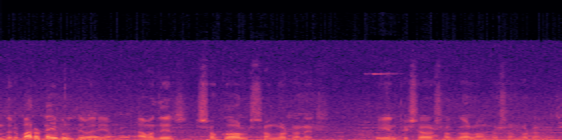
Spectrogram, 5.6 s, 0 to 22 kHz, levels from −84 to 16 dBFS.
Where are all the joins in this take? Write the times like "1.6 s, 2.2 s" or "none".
1.2 s

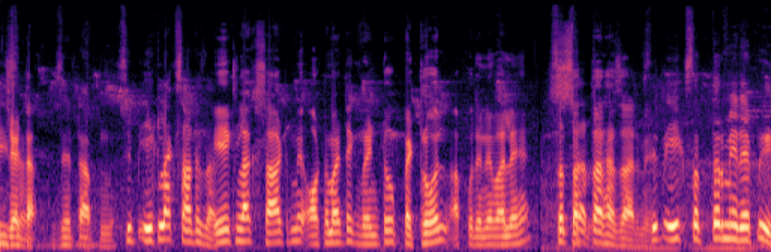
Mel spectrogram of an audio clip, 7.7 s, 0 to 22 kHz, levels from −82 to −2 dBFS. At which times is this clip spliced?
1.0 s, 5.3 s

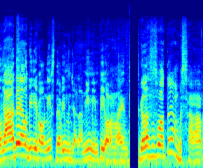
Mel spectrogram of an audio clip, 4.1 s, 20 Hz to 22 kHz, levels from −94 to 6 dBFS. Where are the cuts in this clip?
2.6 s

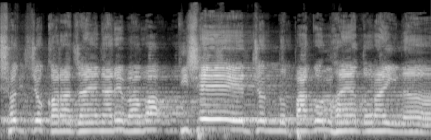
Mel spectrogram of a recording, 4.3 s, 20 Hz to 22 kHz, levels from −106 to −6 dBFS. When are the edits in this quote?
1.7 s

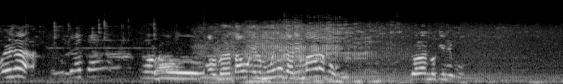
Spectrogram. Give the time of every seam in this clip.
2.0 s

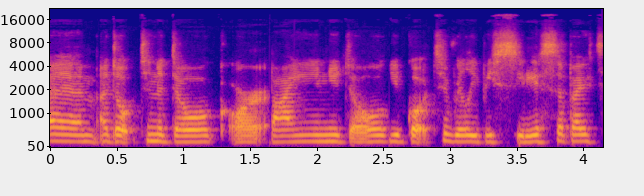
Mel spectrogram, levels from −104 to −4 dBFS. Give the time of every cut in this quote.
1.6 s, 2.5 s

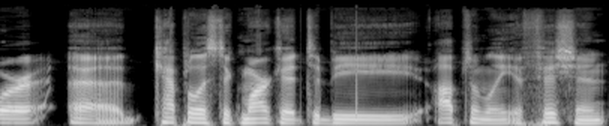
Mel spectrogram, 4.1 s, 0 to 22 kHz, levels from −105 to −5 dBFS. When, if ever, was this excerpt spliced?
0.9 s

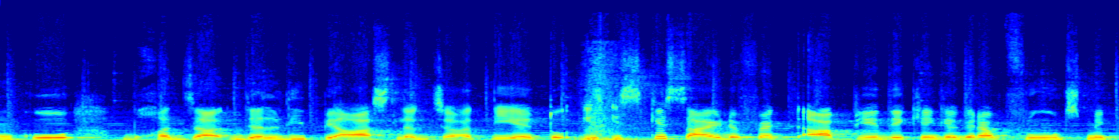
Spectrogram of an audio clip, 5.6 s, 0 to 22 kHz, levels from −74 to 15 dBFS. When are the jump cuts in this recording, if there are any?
3.0 s

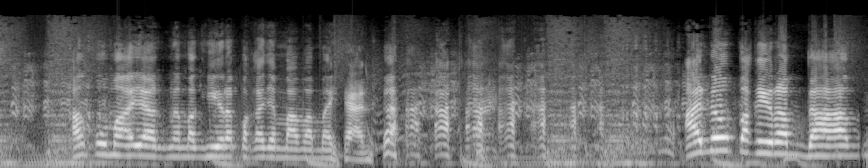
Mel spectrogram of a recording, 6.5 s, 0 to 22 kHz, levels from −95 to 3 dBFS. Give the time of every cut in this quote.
none

